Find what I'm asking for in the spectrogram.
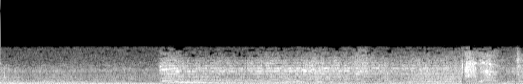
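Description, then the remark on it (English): A train whistle, blown by the engineer for New York, sounds one long, loud, unbroken chord of steady tones, growing fuller and brighter partway through and holding to the end without any talking. “Blow your train whistle for New York.”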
